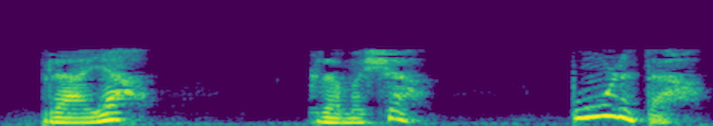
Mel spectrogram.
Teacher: विसर्ग का उच्चारण हल्के ह के समान होता है, जैसे प्रायः, क्रमशः, पूर्णतः।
